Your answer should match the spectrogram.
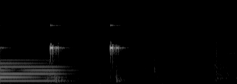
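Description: Digital piano holding the final E of an E major scale, both hands an octave apart, dying away and released under a second in. A metronome clicks at 100 beats a minute, twice more, and then it stops.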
